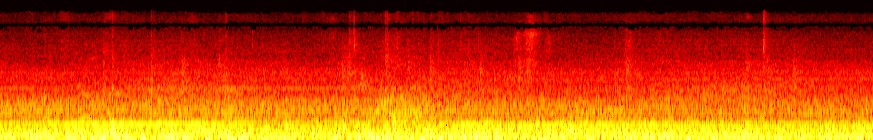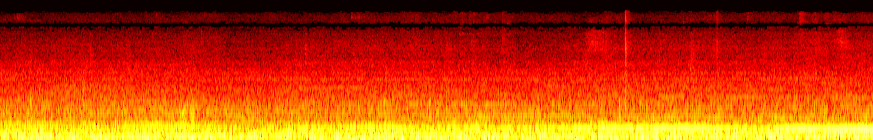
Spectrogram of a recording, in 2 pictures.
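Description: Vy electric passenger train running: a steady rumble of the ride with a motor whine that slowly drops in pitch over the last few seconds, and a few faint clicks.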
